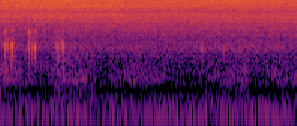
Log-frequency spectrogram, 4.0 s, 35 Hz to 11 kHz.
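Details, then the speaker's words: Leak-down test at 100 psi on a cylinder of the burnout truck's engine, checked after a hard run: faint steady air hiss, no rising rush or loud escape; cylinder holds pressure and passes. "hook this up to the cylinder supply it with air we're running them all at 100 psi and the right gauge will show us either good news or bad news"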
